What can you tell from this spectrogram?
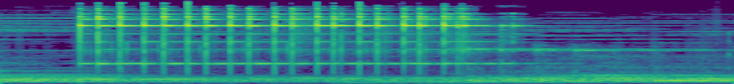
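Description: sound effect, small bell ringing

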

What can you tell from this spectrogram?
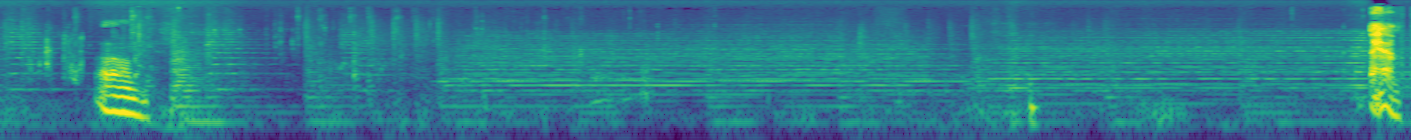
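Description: human body sound, cough and throat clearing

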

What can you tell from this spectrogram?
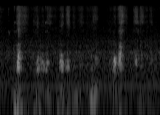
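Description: household object, writing notes on paper

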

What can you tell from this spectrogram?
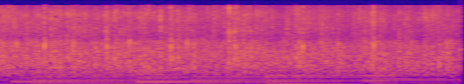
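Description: crowd, audience applause

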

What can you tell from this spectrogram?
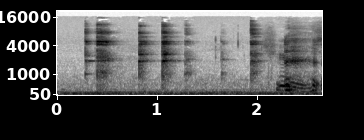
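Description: household object, glasses clinking

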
